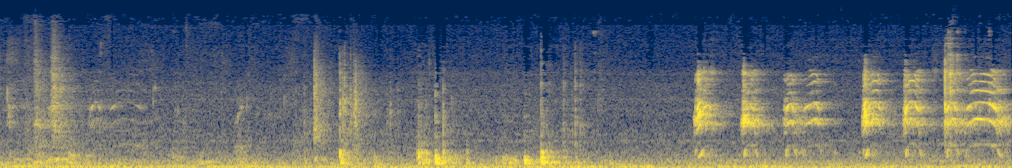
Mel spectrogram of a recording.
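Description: A Barred Owl gives a series of loud, barking hoots in quick bursts, the 'who cooks for you' call, after room chatter and laughter.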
